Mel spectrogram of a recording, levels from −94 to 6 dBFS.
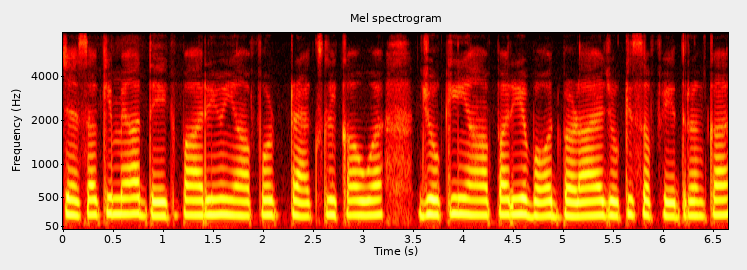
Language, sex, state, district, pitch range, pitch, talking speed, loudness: Hindi, female, Uttarakhand, Tehri Garhwal, 215-230 Hz, 225 Hz, 250 wpm, -14 LUFS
